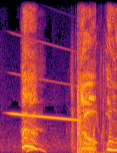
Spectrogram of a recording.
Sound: groaning; gasping

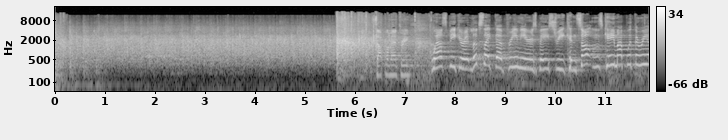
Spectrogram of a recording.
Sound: applause

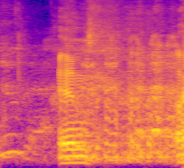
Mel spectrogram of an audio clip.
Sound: laughter

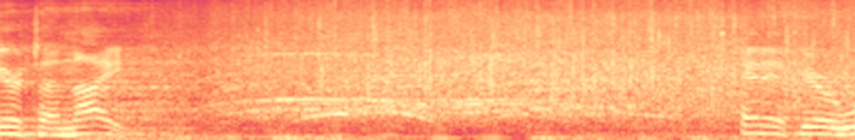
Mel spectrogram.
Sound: applause

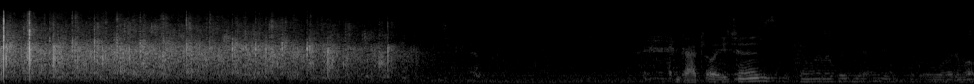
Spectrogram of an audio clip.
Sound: applause

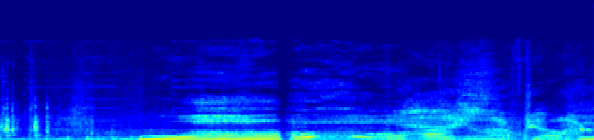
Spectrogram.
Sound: gasp

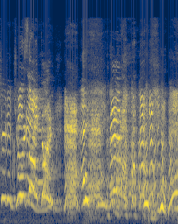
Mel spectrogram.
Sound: grunts; everyone laughs

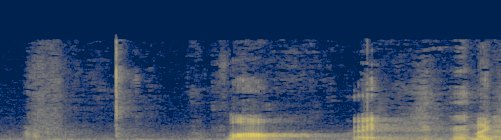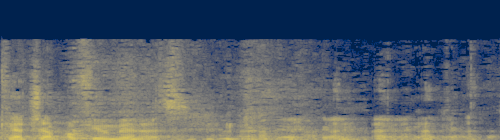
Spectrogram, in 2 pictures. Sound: laughter

